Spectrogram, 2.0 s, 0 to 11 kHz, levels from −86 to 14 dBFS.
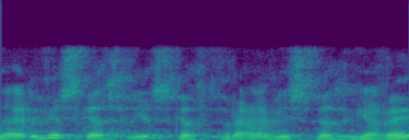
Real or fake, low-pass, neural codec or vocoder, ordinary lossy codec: fake; 7.2 kHz; codec, 16 kHz, 4.8 kbps, FACodec; MP3, 96 kbps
